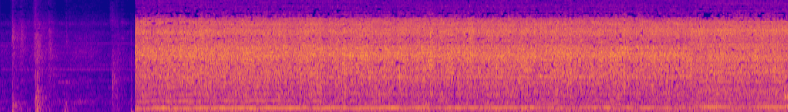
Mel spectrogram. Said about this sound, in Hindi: इसको हम अच्छे से ब्लेंड कर लेंगे।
